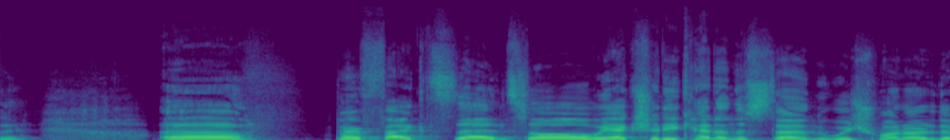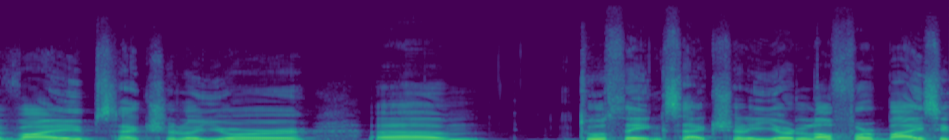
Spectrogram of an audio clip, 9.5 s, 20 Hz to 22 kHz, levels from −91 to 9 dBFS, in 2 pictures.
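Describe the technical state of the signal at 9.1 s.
At 9.1 s the speech signal is intact, with no audible technical fault at that moment.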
